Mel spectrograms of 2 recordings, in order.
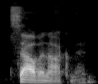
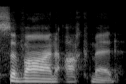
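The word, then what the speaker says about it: Salvon Ahmed: right do this um salva nachman i believe it's savan ahmed oh it is i i i pronounce the l i messed that up oh did we take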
